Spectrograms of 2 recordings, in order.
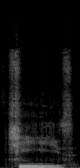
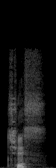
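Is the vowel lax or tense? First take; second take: tense; lax. First: The vowel is long with tense, spread lips. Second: The vowel is short with relaxed lips. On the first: The speaker calls it right. "tense those muscles" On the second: The speaker calls it wrong. "If you're pronouncing it like chis, then you won't feel those muscles"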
